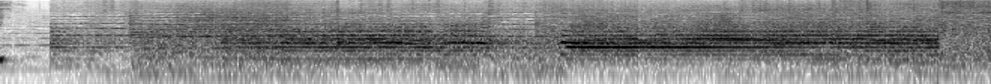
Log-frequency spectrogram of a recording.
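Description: A train rumbles loudly nearby while its horn blares in long sustained tones, rising in strength for the last few seconds.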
